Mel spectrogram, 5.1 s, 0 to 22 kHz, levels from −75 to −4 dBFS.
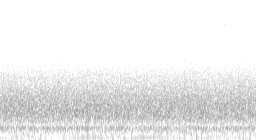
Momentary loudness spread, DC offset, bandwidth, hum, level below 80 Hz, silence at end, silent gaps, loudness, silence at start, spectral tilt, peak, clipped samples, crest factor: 0 LU; under 0.1%; over 20 kHz; none; -72 dBFS; 0 s; none; -47 LUFS; 0 s; -2.5 dB/octave; -34 dBFS; under 0.1%; 12 dB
